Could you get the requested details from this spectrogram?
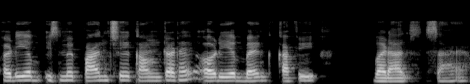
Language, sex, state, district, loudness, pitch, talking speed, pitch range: Hindi, male, Bihar, East Champaran, -18 LUFS, 175 Hz, 180 wpm, 160-190 Hz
